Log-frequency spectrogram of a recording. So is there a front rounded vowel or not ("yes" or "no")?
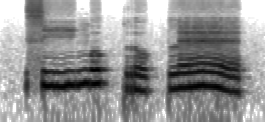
no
